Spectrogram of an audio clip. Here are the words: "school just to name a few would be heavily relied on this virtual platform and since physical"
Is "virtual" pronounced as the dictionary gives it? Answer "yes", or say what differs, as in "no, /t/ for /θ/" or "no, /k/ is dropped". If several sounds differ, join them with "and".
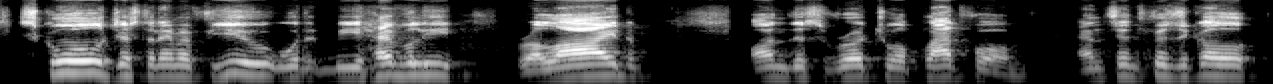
yes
